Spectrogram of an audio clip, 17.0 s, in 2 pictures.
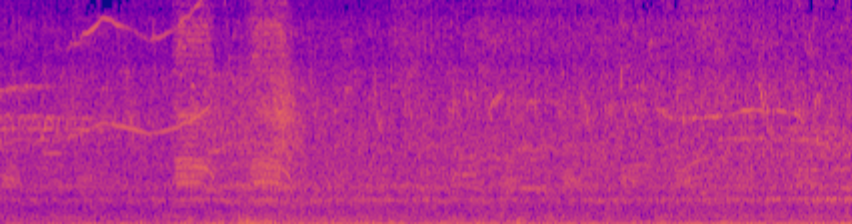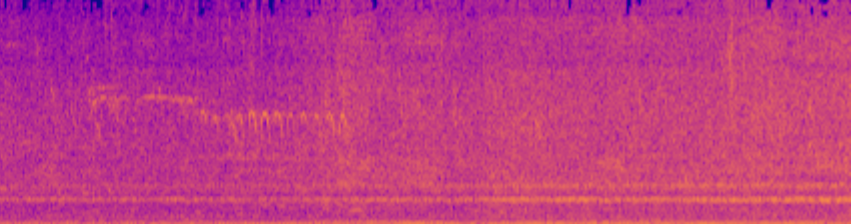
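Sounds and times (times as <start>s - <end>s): passing train rumble: 0.0s - 17.0s
crow cawing: 1.8s - 3.0s.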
